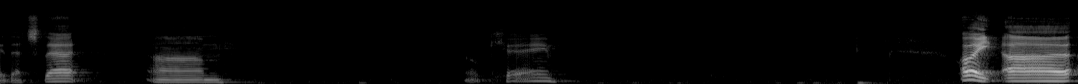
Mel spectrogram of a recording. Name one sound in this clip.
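An older man speaks calmly into a close microphone, in short bursts with pauses.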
